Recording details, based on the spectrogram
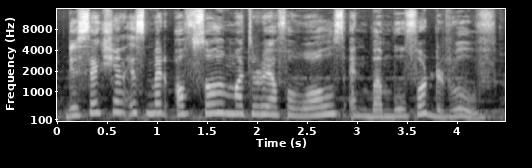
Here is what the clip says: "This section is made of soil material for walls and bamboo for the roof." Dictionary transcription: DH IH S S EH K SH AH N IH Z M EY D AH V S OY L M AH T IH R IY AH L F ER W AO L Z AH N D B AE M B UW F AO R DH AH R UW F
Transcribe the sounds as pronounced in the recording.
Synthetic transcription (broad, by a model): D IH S S EH K SH AH N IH S M EY D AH F S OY L M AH T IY R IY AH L F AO W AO L S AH N B AE M B UW F AO R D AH R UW F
